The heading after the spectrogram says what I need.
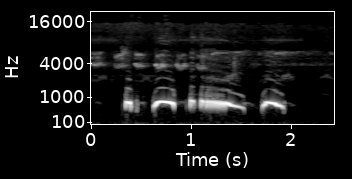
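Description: A turtle dove gives four soft, low coos in quick succession. The third is longer, with a stuttering start, and the background is quiet.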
